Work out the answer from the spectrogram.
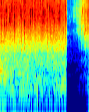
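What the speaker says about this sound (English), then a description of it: "Got a nice little sizzle going on." Loud, steady sizzling of duck frying in a hot pan, crackling continuously before cutting off abruptly, then resuming briefly.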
